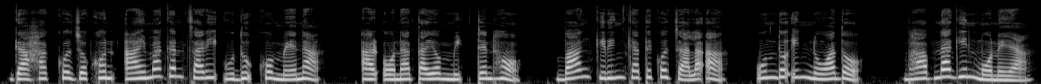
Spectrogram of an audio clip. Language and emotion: Santali, sad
